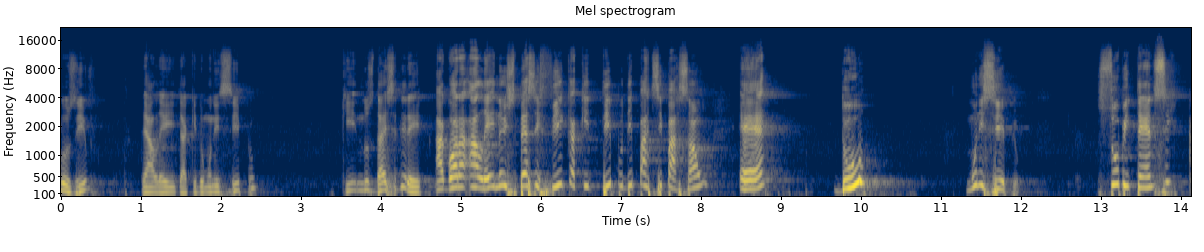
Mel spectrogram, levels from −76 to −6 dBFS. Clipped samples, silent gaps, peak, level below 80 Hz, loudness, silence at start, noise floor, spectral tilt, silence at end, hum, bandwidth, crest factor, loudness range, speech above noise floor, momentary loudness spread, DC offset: under 0.1%; none; -2 dBFS; -46 dBFS; -21 LUFS; 0 s; -64 dBFS; -5 dB/octave; 0.2 s; none; 16 kHz; 20 dB; 9 LU; 43 dB; 16 LU; under 0.1%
